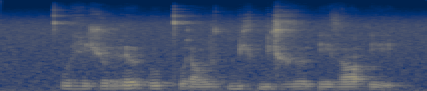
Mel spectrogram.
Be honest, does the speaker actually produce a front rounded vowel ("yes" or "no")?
no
